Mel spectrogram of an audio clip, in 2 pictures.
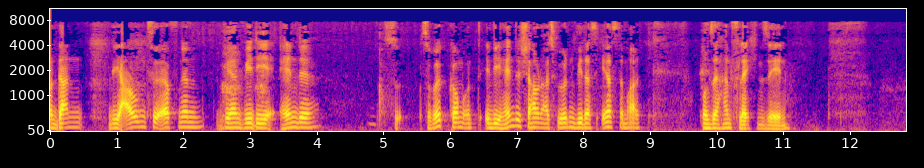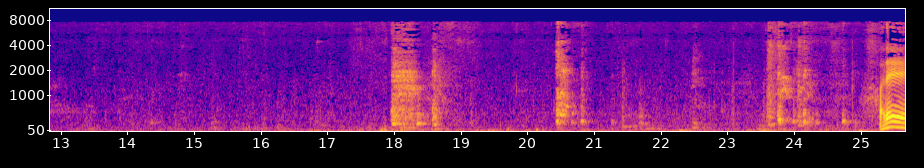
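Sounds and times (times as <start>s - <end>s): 
speech: 0.0s - 4.1s, 4.9s - 9.2s, 9.8s - 11.2s, 25.4s - 25.6s
person coughing and clearing throat: 17.9s - 18.9s, 20.4s - 21.0s, 23.6s - 24.5s.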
